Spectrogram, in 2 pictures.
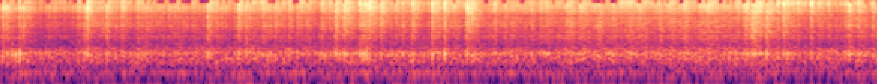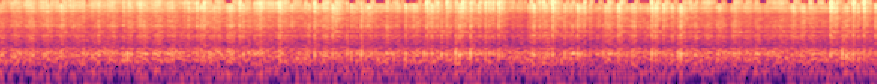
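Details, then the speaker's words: MIG welder with wire feed speed at normal setting and amps turned right down: uneven spitting crackle with scattered pops instead of smooth sizzle; too little amperage to melt the wire into the part, blobbing and not fusing. "So that's what happens when your amps are a bit low. As you've probably seen there, the metal was coming out of the machine at not a bad pace, but the problem was there wasn't enough amperage there to actually melt the metal as it hit the part."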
